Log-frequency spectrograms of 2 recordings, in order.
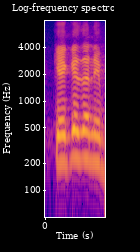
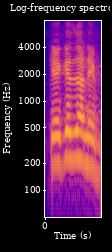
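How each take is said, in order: Both takes have the same delivery.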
